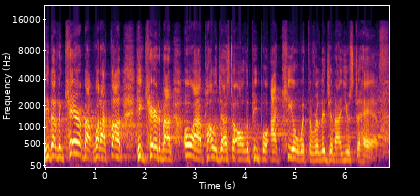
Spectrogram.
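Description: Preaching man in his fifties, echoing hall. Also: sits high. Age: 50s. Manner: impassioned preaching with repeated phrases and shouted peaks. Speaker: pastor. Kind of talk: sermon. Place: church sanctuary. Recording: long reverb of a large hall.

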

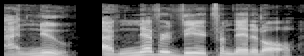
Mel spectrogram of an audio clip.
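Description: A man in his sixties, mid-pitched, tells of his calling to the ministry with earnest, measured conviction. The sound is dry, with no room around it. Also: very animated, mellow, no echo. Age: 60s. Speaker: pastor, guest. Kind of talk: interview talk.

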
